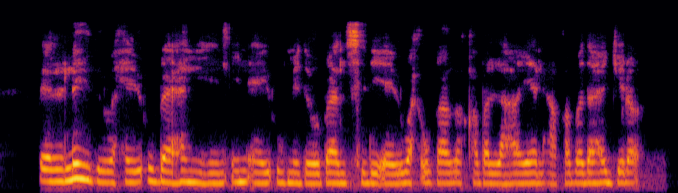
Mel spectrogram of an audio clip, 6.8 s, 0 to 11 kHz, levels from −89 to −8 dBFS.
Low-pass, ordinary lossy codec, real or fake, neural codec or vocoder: 7.2 kHz; MP3, 96 kbps; real; none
